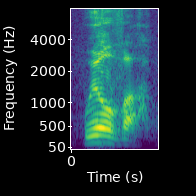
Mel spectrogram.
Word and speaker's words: Huelva: Tinto, which is about 70 kilometers inland from Huelva. It's spelled Huelva, but it's pronounced Huelva, which produced gold, silver, lead, copper, zinc, and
